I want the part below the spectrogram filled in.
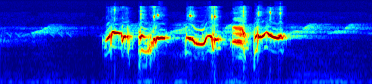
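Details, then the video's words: Sooty-headed bulbul (bông lau) lure song: a single brisk, gurgling phrase of clipped notes and short rolling whistles, about one second long, with no other sounds. "Tiếng Chim Bông Lau Mồi"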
